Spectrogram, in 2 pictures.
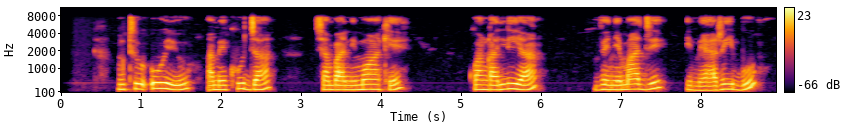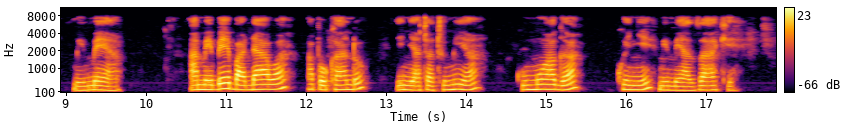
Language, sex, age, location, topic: Swahili, female, 18-24, Kisumu, health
